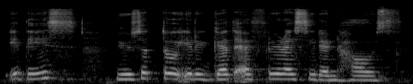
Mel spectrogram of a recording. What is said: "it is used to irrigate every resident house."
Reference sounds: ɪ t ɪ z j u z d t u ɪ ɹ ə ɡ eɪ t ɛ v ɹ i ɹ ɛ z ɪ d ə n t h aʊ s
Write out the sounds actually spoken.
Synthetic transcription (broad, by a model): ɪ t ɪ s j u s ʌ t u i ɹ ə ɡ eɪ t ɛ f ɹ i ɹ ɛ s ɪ d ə n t h aʊ s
